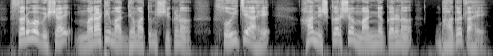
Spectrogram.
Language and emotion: Marathi, neutral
